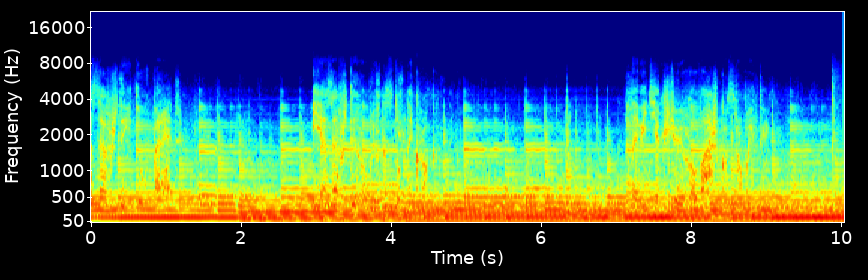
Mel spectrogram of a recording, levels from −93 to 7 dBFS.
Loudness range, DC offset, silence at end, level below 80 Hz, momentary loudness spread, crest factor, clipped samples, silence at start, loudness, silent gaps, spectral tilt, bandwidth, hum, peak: 1 LU; under 0.1%; 0 s; -22 dBFS; 3 LU; 6 dB; under 0.1%; 0 s; -8 LUFS; none; -11 dB/octave; 5 kHz; none; 0 dBFS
